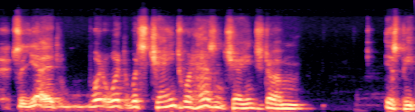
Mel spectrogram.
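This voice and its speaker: At a very slow pace, a man talks with a fairly high pitch, very wide pitch swings, very even loudness and a dark, mellow tone. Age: 70s. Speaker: auto industry consultant and speaker. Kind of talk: interview.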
